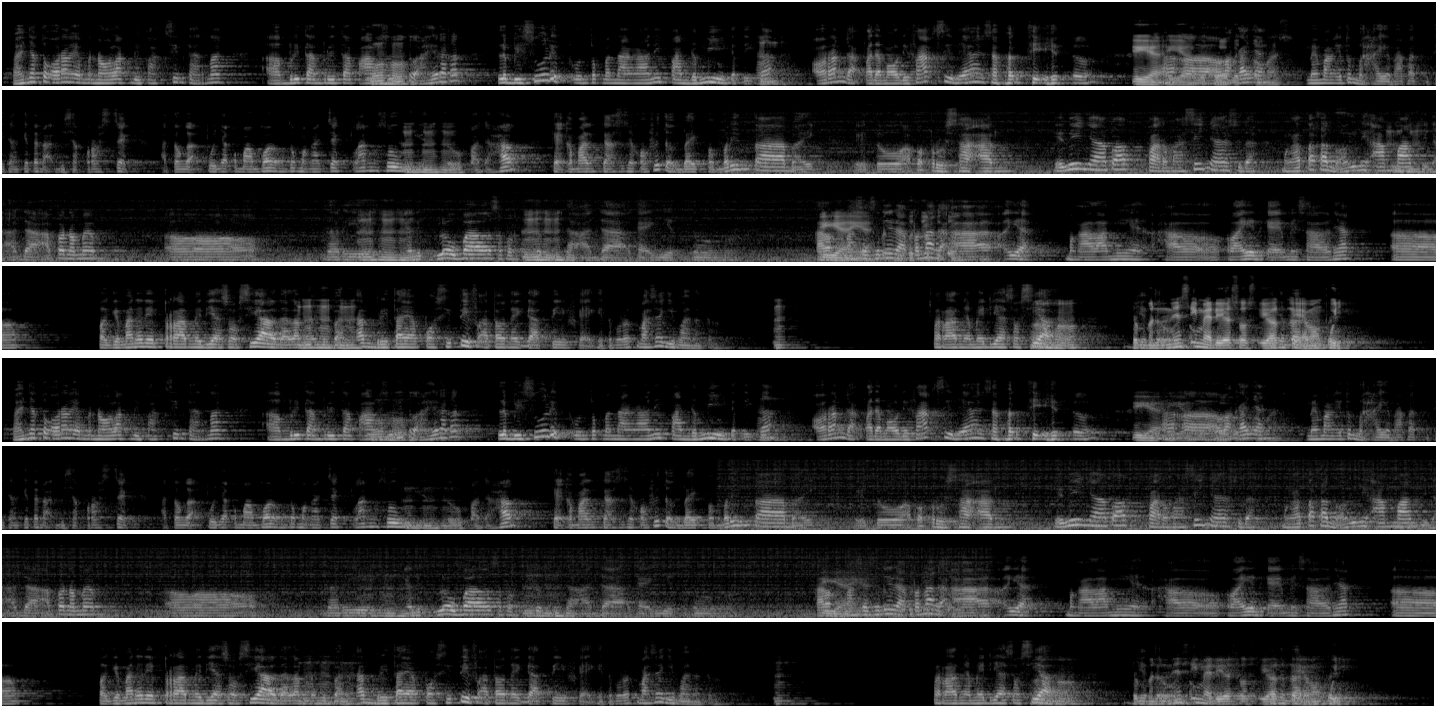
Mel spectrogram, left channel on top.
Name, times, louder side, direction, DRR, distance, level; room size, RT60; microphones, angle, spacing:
voice 1, 0.1-2.2 2.6-4.6 5.0-7.7 8.1-11.0 11.6-12.6 13.0-14.1 14.4-15.6 16.1-19.5 19.9-22.5 22.9-24.4 24.9-26.9 27.1-29.7 30.3-31.3 31.9-32.4 32.7-36.1 36.8-39.0 39.3-42.2 42.6-43.2 44.0-50.2 52.3-53.6 54.3-54.9 55.7-56.4, left 1 dB, 10° left, 9 dB, 0.3 m, -31 dB
voice 2, 3.6-4.1 7.5-7.8 11.3-12.8 18.3-19.0 28.2-28.6 32.2-32.8 33.9-34.3 36.9-38.3 46.0-46.6 50.7-50.9 53.3-53.8 54.3-56.4, left 5 dB, 75° left, 14 dB, 0.5 m, -31 dB
sound 1, 21.5-38.6, right 2 dB, 90° right, 1.8 m, -44 dB
18.5 x 6.3 x 3.4 m, 1.3 s
head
